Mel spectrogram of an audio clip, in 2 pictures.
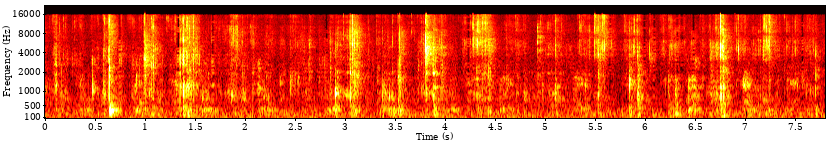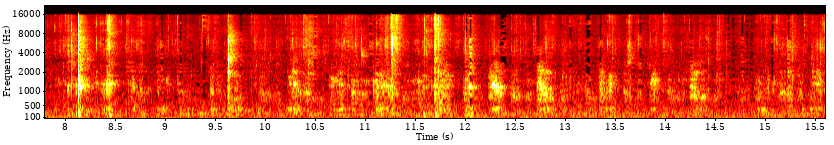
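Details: Phone recording of Woody, a male Old English Sheepdog, chewing a whole quail treat indoors for the first time; a continuous busy stream of wet crunches and crackling bites, closely spaced, with one sharper snap midway.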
